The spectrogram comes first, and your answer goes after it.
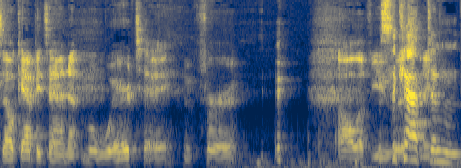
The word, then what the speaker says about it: El Capitan: ho ho and uh El capan which is not how you pronounce that it's El Capitan mte for all of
